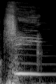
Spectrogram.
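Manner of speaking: high metallic ching; gun shell sound effect. Pretend. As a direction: mimic a shell ejecting. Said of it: "That's the shell getting ejected".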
